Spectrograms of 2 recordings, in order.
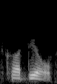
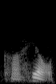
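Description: First: The name is said with a d sound. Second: The name is said without a d sound. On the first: The speaker calls it right. "It's Caudill" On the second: The speaker calls it wrong. "I mispronounced her name. I said Cahill"

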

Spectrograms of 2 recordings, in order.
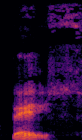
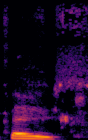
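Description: First: It is said in a deep bass voice. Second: It is said in a normal voice.

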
